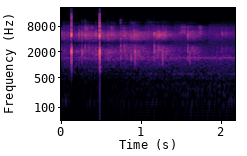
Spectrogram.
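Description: Audience applause dying away: a couple of last sharp hand claps early on over a fading patter.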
